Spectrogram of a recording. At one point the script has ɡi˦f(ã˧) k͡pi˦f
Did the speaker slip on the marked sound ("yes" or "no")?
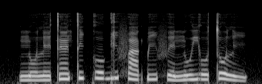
yes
